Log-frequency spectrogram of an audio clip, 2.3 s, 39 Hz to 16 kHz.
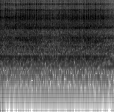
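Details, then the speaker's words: Milling a bracket for a TouchDRO scale for a Precision Matthews PM-1228 lathe, hand-cranked feed with speed increased. A steady, high singing squeal over the cut where the part is not rigidly supported. Milling chatter. "yes I know chatter is bad back off go back the way we came"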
